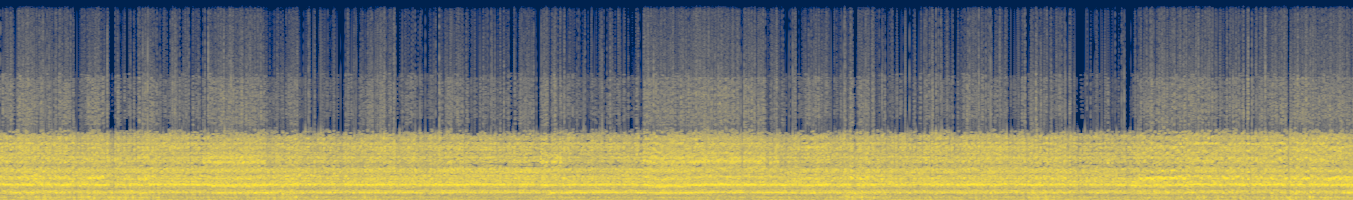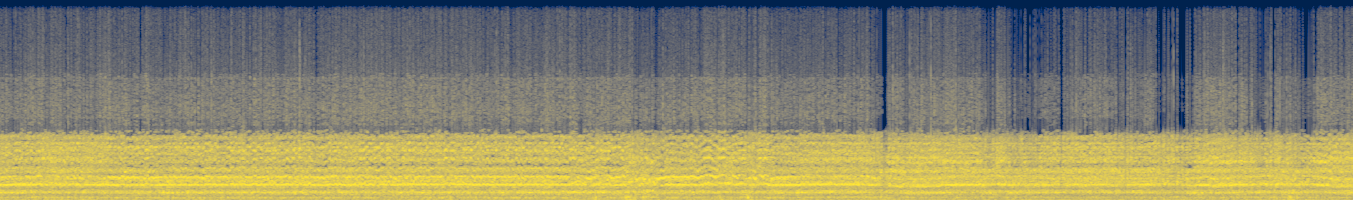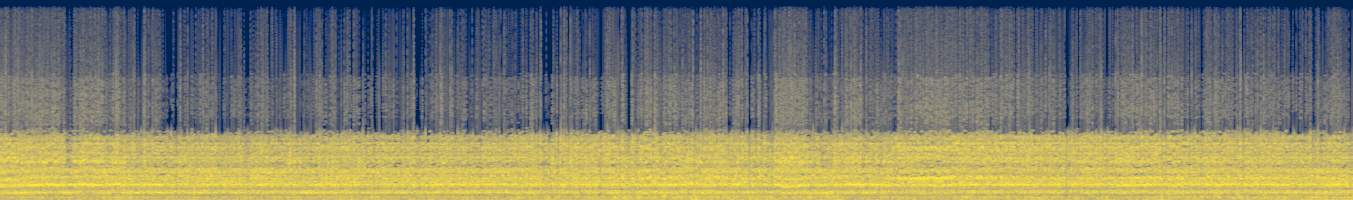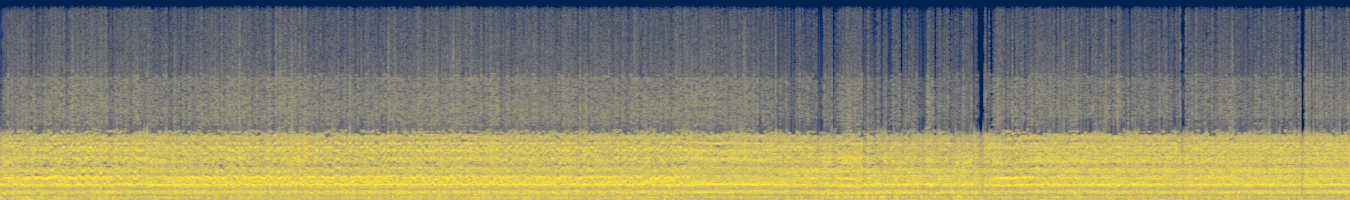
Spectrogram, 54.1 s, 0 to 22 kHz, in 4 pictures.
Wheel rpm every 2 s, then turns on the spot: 230, 230, 230, 230, 230, 230, 230, 220, 210, 210, 220, 230, 230, 230, 230, 230, 230, 230, 220, 230, 230, 210, 210, 210, 220, 230, 240.
none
